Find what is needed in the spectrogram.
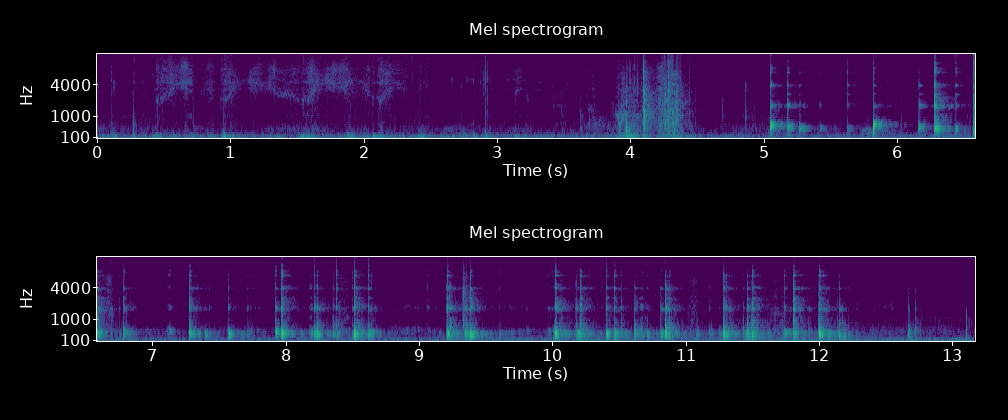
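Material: Glass.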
